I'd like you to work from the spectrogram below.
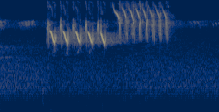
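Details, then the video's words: Spotted towhee song: five loud, slurred downward notes in quick succession, then a faster, higher trill of about eight notes, lasting just over a second, over a thin steady high whine. "Spotted Towhee Bird Sound, Bird Song, Bird Call"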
